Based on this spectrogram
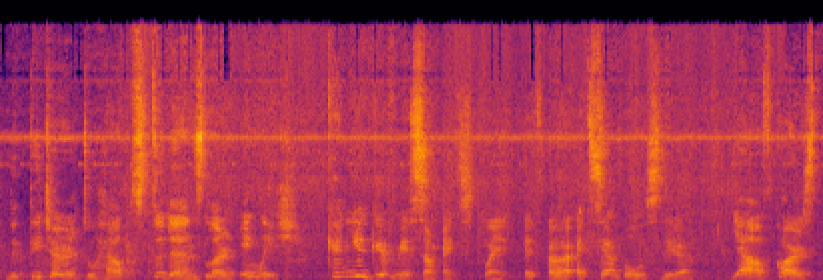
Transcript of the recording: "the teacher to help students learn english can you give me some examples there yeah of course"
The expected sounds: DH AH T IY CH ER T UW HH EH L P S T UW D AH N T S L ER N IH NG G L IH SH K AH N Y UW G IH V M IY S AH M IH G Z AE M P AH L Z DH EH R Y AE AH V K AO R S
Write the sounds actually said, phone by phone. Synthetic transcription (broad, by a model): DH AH T IY CH ER T UW HH EH L P S T UW D AH N T S L ER N IH NG G L IH SH K AH N Y UW G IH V M IY S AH M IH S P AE M P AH L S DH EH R Y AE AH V K AO R S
